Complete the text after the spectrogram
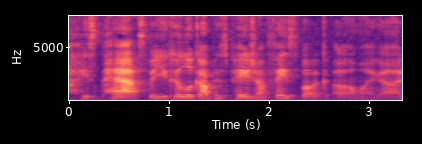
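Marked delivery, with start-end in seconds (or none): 2.7-3.3 breathless whispered oh my God, much lower; whispered gush. Real, not acted. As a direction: hush it like you can't believe the cuteness. Gushing over a cute dog.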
